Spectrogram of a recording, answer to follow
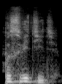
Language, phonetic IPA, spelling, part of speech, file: Russian, [pəsvʲɪˈtʲitʲ], посвятить, verb, Ru-посвятить.ogg
- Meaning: 1. to devote, to dedicate (various senses) 2. to initiate (into), to let (into) 3. to ordain (into), to consecrate (into)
